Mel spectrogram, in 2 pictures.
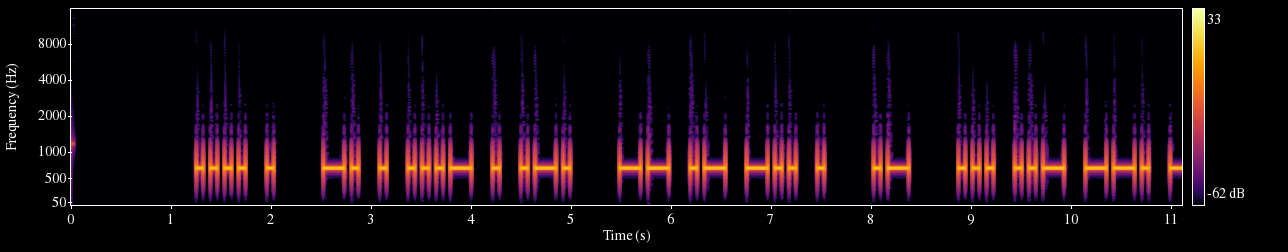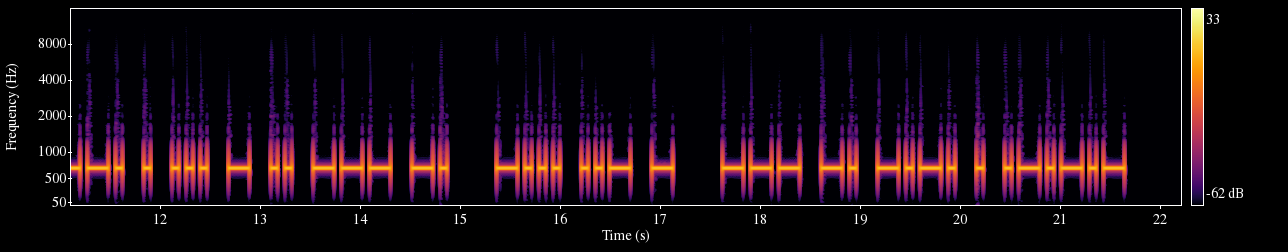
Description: Morse code, heard as a keyed tone, about 17 wpm, 700 Hz. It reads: HE NEVER MADE A SUGGESTION BUT ONCE.
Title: Sentences from Top 1600 Words 17wpm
